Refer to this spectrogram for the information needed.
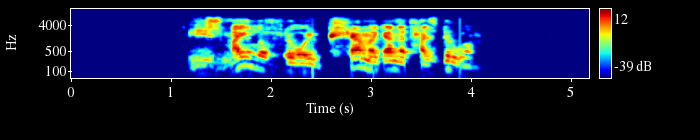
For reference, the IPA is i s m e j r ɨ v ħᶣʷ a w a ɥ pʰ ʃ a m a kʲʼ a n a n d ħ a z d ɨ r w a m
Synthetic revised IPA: i z m a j l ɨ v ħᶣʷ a w a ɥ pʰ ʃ a m a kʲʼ a n a d ħ a z d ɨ r w a m

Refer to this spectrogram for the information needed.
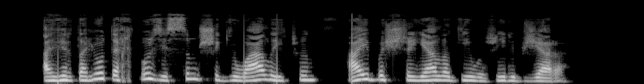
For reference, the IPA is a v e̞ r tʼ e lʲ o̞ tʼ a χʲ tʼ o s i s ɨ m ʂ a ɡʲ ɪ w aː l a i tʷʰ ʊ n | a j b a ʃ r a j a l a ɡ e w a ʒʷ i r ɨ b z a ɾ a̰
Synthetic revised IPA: a v e̞ r tʼ a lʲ o̞ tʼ a χʲ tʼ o z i s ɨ m ʂ a ɡʲ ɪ w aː l a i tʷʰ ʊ n | a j b a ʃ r a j a l a ɡ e w a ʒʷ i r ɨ b ʒ a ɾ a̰

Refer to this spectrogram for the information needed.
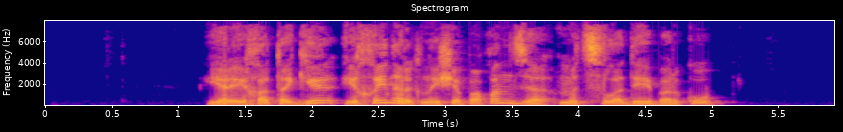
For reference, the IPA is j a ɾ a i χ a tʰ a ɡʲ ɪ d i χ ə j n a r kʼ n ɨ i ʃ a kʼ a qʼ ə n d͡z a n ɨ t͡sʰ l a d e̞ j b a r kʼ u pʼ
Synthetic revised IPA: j a ɾ a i χ a tʰ a ɡʲ ɪ i χ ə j n a r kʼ n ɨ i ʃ a pʼ a qʼ ə n d͡z a m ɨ t͡sʰ l a d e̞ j b a r kʼ u pʼ

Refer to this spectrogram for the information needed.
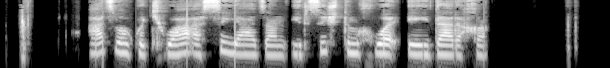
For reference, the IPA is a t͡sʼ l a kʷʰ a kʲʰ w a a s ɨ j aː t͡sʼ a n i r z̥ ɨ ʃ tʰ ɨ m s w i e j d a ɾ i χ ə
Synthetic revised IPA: a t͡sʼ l a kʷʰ a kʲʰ w a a s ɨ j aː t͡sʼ a n i r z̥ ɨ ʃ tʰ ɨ m χ w a e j d a ɾ a χ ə

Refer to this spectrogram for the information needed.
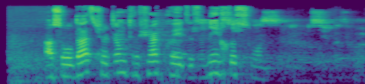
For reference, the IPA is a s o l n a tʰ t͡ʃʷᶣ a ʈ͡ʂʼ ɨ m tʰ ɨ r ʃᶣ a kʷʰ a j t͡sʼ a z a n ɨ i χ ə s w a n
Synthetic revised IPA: a s o l d a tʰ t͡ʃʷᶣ a ʈ͡ʂʼ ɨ m tʰ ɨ r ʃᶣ a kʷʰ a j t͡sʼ a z a n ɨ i χ ə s w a n

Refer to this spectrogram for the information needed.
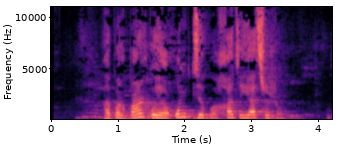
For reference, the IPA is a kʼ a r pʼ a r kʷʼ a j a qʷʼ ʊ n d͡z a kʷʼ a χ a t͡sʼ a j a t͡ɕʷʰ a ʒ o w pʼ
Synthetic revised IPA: a pʼ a r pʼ a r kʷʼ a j a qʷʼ ʊ m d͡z a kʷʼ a χ a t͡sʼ a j a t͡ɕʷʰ a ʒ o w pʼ

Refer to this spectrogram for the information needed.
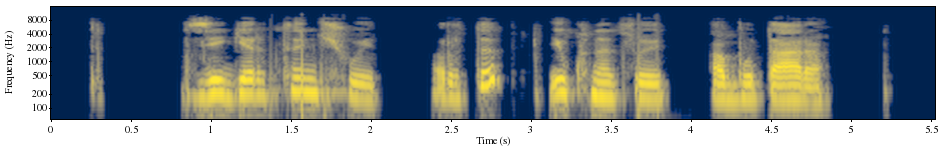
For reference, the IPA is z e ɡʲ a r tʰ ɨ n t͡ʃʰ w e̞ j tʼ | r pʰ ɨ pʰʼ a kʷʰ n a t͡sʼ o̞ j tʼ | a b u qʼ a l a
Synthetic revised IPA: z e ɡʲ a r tʰ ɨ n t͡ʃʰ w e̞ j tʼ | r tʰ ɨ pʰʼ i kʷʰ n a t͡sʼ o̞ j tʼ | a b u tʼ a ɾ a

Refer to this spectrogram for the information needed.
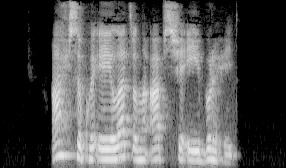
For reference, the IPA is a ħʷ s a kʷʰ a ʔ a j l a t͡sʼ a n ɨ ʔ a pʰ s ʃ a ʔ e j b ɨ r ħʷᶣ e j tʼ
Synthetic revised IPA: a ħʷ s a kʷʰ a ʔ e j l a t͡sʼ a n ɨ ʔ a pʰ s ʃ a ʔ e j b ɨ r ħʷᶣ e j tʼ

